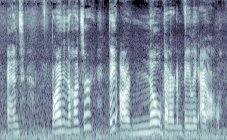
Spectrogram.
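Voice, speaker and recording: At a moderate pace, a woman speaks in an animated tone, with audible room echo and noticeable background noise. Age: young, university student. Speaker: YouTuber making callout videos. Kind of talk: rant to camera. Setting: outdoors on campus grass. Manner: animated, indignant.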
